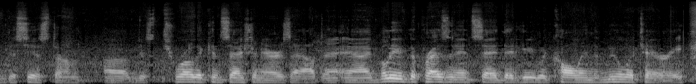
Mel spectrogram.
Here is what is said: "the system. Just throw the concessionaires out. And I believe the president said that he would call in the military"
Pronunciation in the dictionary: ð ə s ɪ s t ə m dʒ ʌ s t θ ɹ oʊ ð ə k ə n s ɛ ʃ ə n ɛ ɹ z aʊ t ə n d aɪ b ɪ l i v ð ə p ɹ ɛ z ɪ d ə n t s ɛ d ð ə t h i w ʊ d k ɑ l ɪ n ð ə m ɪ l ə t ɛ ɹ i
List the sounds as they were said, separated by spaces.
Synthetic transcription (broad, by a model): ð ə s ɪ s t ə m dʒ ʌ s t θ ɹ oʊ ð ə k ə n s ɛ ʃ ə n ɛ ɹ z aʊ t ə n aɪ b ɪ l i v ð ə p ɹ ɛ z ɪ d ə n t s ɛ d ð ə t h i w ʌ d k ɑ l ɪ n ð ə m ɪ l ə t ɛ ɹ i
